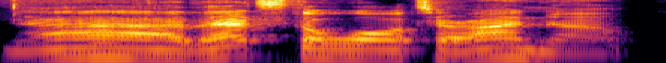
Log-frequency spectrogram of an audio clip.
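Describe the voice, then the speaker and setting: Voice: mid-range voice, steady tone, slow, a bit bright. A game master playing a friendly, folksy woman driver with a plain-spoken, teasing manner. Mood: wry, knowing.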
